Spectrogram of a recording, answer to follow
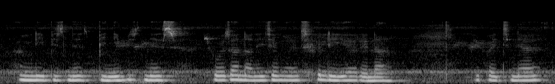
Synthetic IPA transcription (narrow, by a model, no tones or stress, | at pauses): aŋnibiznesbinibiznes | sozananizeŋaskʰɯlijaɾena | bepʰajd͡ʒina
